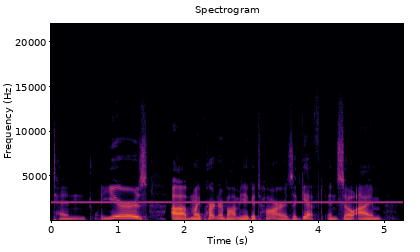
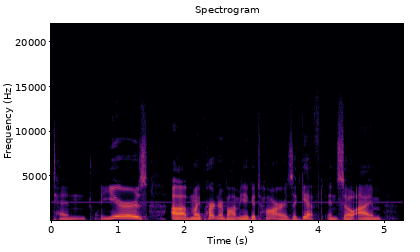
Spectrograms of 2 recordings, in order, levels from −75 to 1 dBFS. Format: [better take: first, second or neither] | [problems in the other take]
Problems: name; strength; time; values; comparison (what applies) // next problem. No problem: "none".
second | high-pitched whine; loud; throughout; 2 kHz, 9 dB below the speech; faint in the second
